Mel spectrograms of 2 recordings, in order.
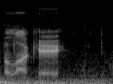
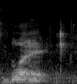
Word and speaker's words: Blake: that pronounce my name Balake. We have lost objective Duff. Balake. Balake, yeah. But the thing is, once you correct them and say actually it's Blake, would they go okay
